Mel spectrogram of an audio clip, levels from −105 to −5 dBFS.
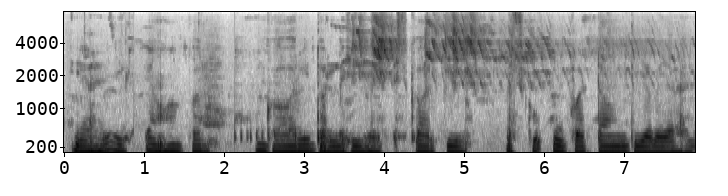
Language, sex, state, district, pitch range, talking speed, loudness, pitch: Hindi, male, Uttar Pradesh, Hamirpur, 110-120 Hz, 105 wpm, -17 LUFS, 110 Hz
